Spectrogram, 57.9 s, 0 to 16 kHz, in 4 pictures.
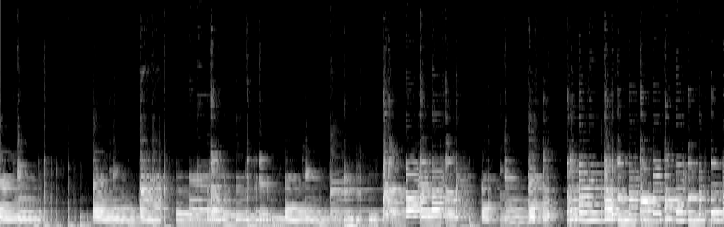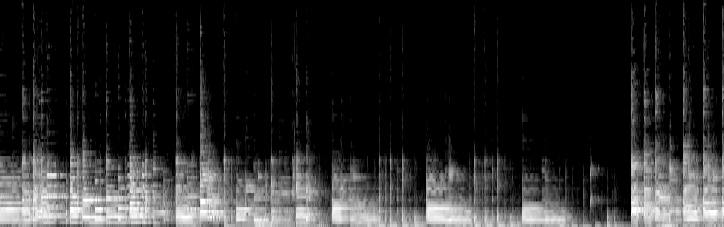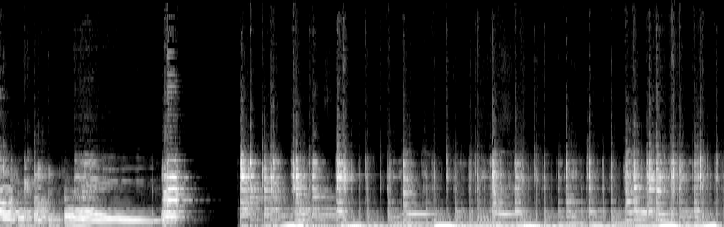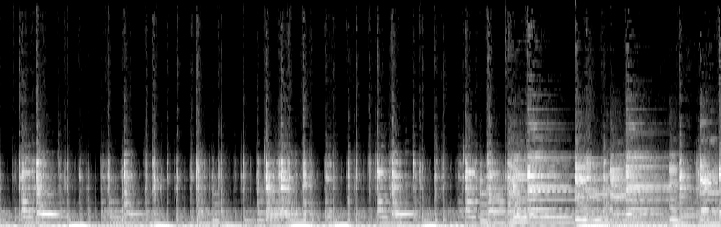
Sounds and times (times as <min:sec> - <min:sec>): Electric guitar: 0:00.0 - 0:33.1, 0:33.7 - 0:57.8.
